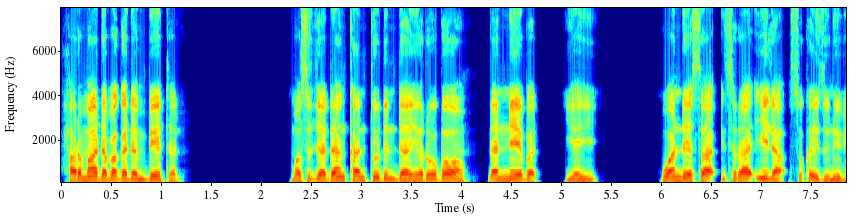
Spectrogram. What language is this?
Hausa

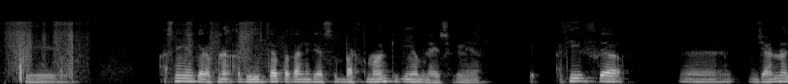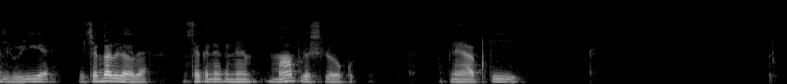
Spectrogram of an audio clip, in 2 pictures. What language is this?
Dogri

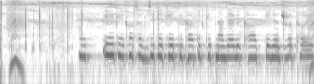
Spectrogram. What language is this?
Bhojpuri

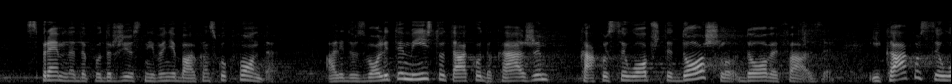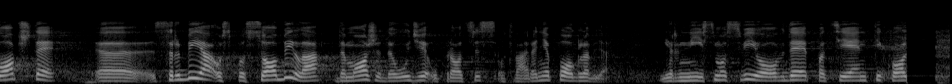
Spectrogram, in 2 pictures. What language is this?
Serbian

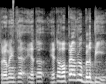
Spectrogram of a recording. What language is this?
Czech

